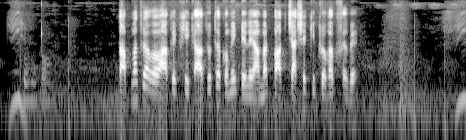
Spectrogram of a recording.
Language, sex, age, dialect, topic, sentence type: Bengali, male, 18-24, Rajbangshi, agriculture, question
